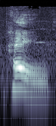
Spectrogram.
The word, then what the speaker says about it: pain: nhớ giùm Thủy ha, cái chữ nỗi đau này không đọc là pain pain nha, nó là âm e, e kết hợp, nó sẽ là aim, aim, pain, pain.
